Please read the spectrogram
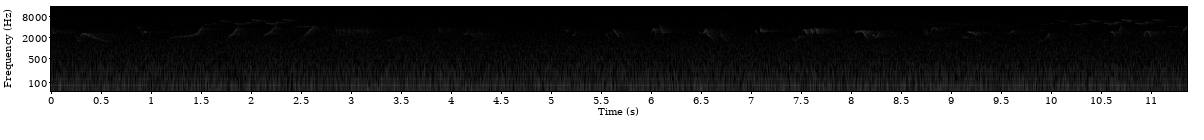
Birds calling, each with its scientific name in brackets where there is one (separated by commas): Hermit Warbler (Setophaga occidentalis), Black-headed Grosbeak (Pheucticus melanocephalus)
